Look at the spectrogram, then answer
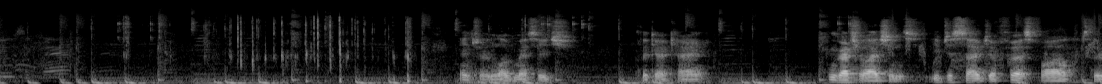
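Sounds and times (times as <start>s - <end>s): typing on computer keyboard: 2.1s - 4.2s, 5.4s - 5.9s.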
